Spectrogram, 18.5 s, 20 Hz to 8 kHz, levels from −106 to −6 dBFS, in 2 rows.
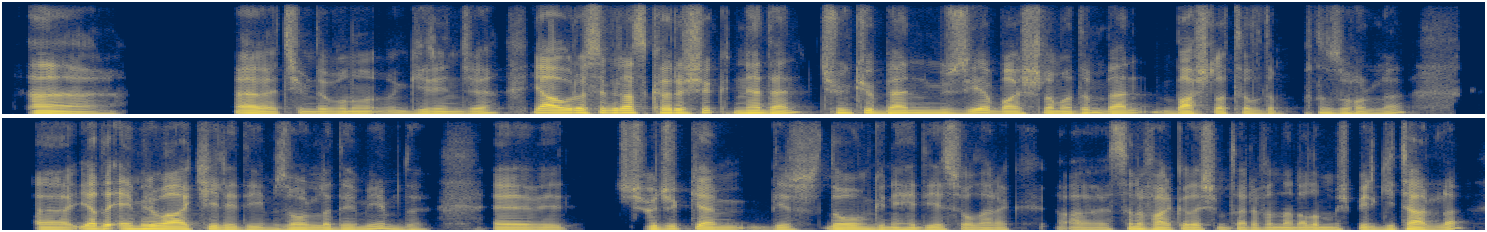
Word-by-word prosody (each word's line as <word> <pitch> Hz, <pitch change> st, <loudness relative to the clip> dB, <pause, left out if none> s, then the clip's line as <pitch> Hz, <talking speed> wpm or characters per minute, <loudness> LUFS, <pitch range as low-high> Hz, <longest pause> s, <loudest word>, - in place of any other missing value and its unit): Ha! 100 Hz, -6 st, +2 dB, 0.8 s
Evet. 110 Hz, -6 st, +3 dB
Şimdi 100 Hz, 0 st, -4 dB
bunu 105 Hz, +2 st, -3 dB
girince. 105 Hz, +3 st, -2 dB, 0.2 s
Ya, 135 Hz, -2 st, +8 dB
orası 135 Hz, 0 st, +5 dB
biraz 140 Hz, 0 st, +6 dB
karışık. 130 Hz, +2 st, +1 dB
Neden? 120 Hz, +4 st, +3 dB
Çünkü 125 Hz, -2 st, 0 dB
ben 120 Hz, +1 st, +4 dB
müziğe 115 Hz, +1 st, 0 dB
başlamadım, 110 Hz, +3 st, -1 dB
ben 115 Hz, +5 st, +1 dB
başlatıldım 105 Hz, -, -1 dB, 0.2 s
zorla. 105 Hz, +3 st, -5 dB, 0.7 s
Iıı 110 Hz, -1 st, 0 dB
ya 125 Hz, 0 st, +4 dB
da 135 Hz, -, +5 dB
emrivakiyle, 120 Hz, -4 st, +4 dB
diyeyim; 95 Hz, -1 st, -6 dB
zorla, 105 Hz, +1 st, -1 dB
demeyeyim 110 Hz, +2 st, -4 dB
de. 95 Hz, -1 st, -11 dB, 0.4 s
Eee, 105 Hz, -1 st, -2 dB, 0.3 s
çocukken 120 Hz, -1 st, -2 dB
bir 105 Hz, -2 st, -8 dB
doğum 115 Hz, -1 st, +2 dB
günü 105 Hz, -2 st, -3 dB
hediyesi 100 Hz, 0 st, -4 dB
olarak, 95 Hz, -1 st, -7 dB
aaa, 100 Hz, 0 st, -8 dB
sınıf 110 Hz, +1 st, -2 dB
arkadaşım 100 Hz, 0 st, -1 dB
tarafından 100 Hz, 0 st, -4 dB
alınmış 100 Hz, 0 st, -4 dB
bir 105 Hz, -, -1 dB
gitarla 105 Hz, -, 0 dB
110 Hz, 125 wpm, -23 LUFS, 100-120 Hz, 0.8 s, Ya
